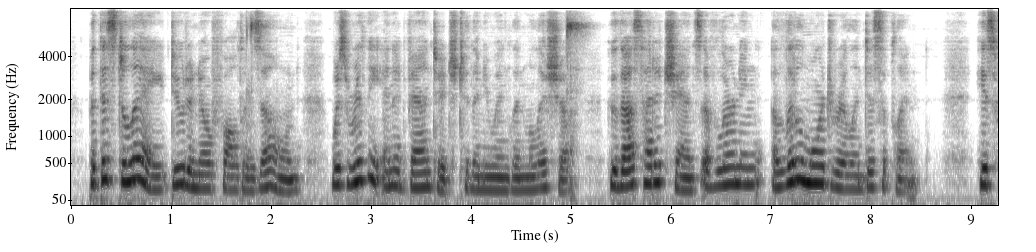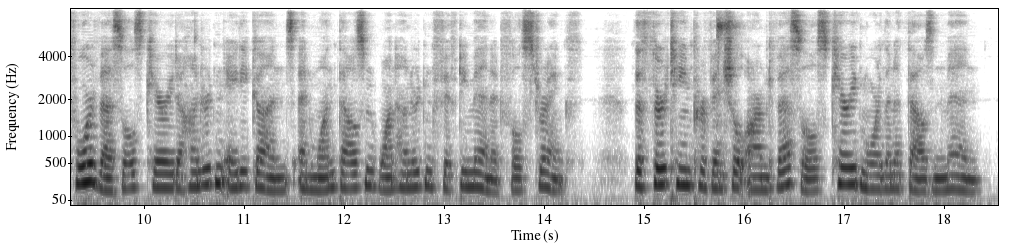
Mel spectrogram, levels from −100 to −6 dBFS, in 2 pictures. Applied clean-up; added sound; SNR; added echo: neural separator model SepFormer DNS4.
